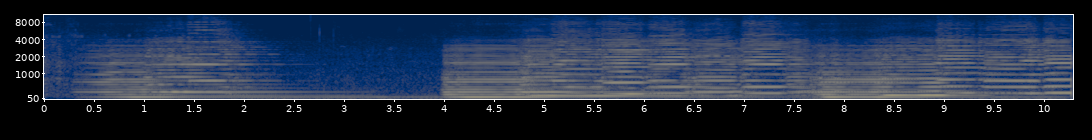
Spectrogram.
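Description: Bowed cello playing a movement from a cello suite: rich, sustained low notes with a warm, resonant tone. A soft, thinner passage comes midway before the instrument returns fuller and louder, with no voices.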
